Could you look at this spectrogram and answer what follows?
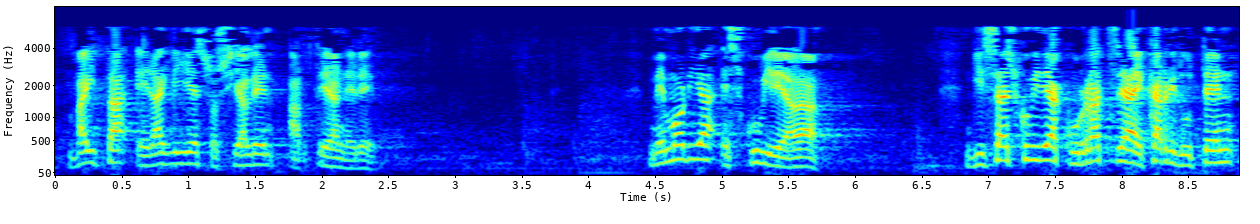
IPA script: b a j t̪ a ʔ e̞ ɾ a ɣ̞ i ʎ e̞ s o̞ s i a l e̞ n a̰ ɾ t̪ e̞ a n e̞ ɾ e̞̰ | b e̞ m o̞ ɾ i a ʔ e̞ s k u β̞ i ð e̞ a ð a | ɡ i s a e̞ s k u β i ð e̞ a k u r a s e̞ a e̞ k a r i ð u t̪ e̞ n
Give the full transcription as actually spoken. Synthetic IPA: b a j t̪ a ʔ e̞ ɾ a ɣ̞ i ʎ e̞ s o̞ s i a l e̞ n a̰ ɾ t̪ e̞ a n e̞ ɾ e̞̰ | m e̞ m o̞ ɾ i a ʔ e̞ s k u β̞ i ð e̞ a ð a | ɡ i s a e̞ s k u β i ð e̞ a k u r a t͡s e̞ a e̞ k a r i ð u t̪ e̞ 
